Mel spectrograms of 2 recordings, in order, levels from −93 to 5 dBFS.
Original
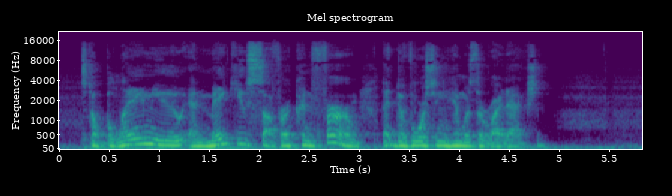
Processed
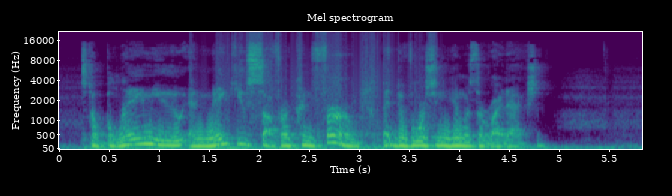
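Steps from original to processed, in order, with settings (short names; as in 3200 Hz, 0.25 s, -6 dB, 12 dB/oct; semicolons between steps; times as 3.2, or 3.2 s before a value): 1.31–3.85 zero-crossing step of -41.5 dBFS; bell 1500 Hz -5.5 dB 1.1 oct; core saturation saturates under 290 Hz; gain +7 dB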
